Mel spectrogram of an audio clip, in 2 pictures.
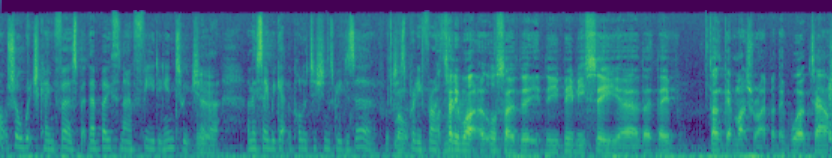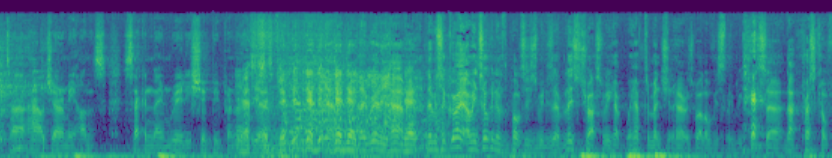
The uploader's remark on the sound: LIVE from The Battle of Ideas Festival!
